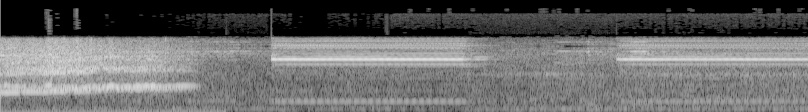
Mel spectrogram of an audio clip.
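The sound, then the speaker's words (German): A loud, shrill screech of car tires skidding hard for about a second on a main street as a car brakes for a woman crossing, cut off abruptly, followed by two long, steady blasts of a car horn with a brief gap between them. “Die entspannte Autofahrt eines Geschäftsreisenden wurde je unterbrochen.”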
